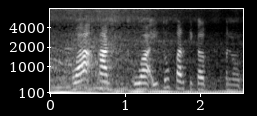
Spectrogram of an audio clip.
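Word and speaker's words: は: Wa itu partikel kalimat ketika ketemu to be, hurufnya H tapi dibacanya wa.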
